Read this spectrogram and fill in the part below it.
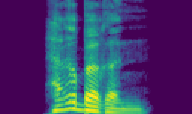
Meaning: inflection of herb: 1. strong genitive masculine/neuter singular comparative degree 2. weak/mixed genitive/dative all-gender singular comparative degree
- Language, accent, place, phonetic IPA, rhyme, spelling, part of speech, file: German, Germany, Berlin, [ˈhɛʁbəʁən], -ɛʁbəʁən, herberen, adjective, De-herberen.ogg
